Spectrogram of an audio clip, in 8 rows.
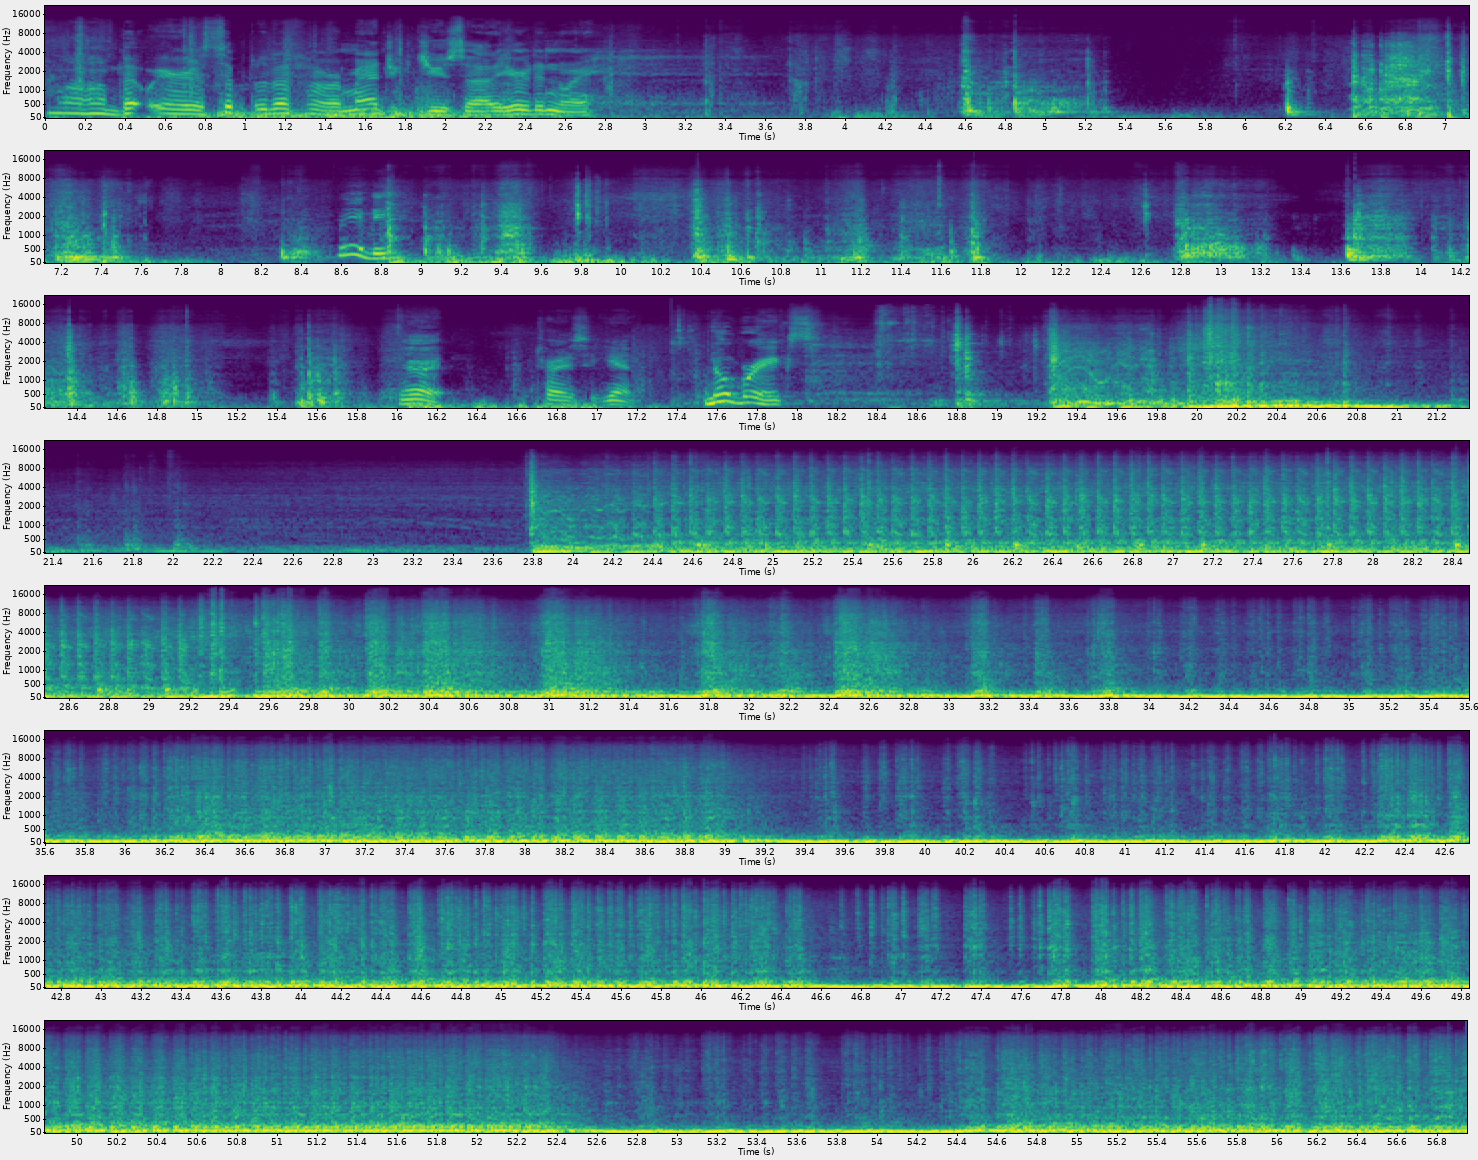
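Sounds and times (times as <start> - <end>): car engine revving unevenly: 20.0 - 56.9.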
